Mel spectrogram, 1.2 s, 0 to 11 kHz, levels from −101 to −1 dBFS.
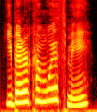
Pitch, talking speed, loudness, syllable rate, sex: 280 Hz, 245 wpm, -16 LUFS, 5.6 syllables/s, female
